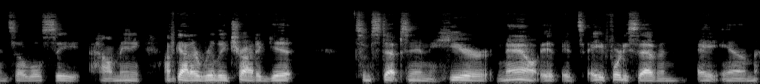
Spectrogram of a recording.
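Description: The sound is dry and close, without echo. A man speaks with an American accent at a fairly low pitch. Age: 40s. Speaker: podcast host, high school teacher. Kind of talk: casual solo monologue. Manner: halting, many fillers.

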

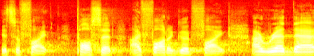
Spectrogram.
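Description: A man with an American accent has an unremarkable speaking voice, talking at a moderate pace with ordinary pitch variation. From US South, Appalachia. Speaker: pastor. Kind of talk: sermon.

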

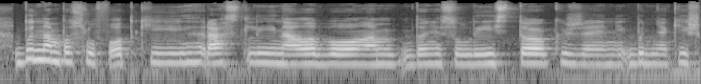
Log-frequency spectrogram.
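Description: A woman's medium-pitched voice comes through in a monotone, flat intonation against noticeable background noise. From Slovakia, High Tatras region. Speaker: plant shop owner. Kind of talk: interview.

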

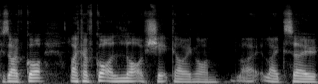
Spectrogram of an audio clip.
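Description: A man with a London accent, fairly even intonation and a fairly quick pace, on a very clean recording with a silent background. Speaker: podcast host and former tattoo artist. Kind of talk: casual interview.

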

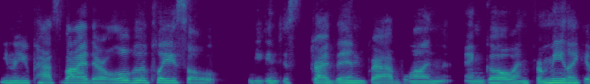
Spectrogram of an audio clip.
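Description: A woman with an American accent, a fairly low pitch and a monotone, flat intonation at a moderate pace. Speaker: hypnotherapy client. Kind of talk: casual interview.

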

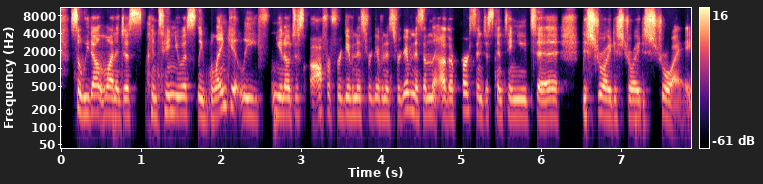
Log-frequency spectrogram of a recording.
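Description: Over a quiet background, a woman with an American accent speaks in a very deep, low pitch with monotone, flat intonation. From US West Coast, South Los Angeles. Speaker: ministry leader. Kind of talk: testimony.

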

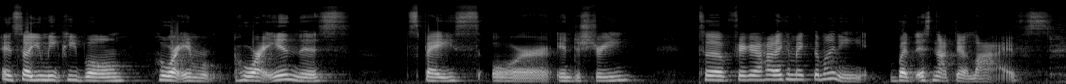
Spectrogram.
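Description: In a normal speaking voice with an American accent, a woman talks at a fairly slow pace with ordinary pitch variation. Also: medium pitch for a woman. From Oklahoma, US. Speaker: podcast guest. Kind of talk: casual interview chat.

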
